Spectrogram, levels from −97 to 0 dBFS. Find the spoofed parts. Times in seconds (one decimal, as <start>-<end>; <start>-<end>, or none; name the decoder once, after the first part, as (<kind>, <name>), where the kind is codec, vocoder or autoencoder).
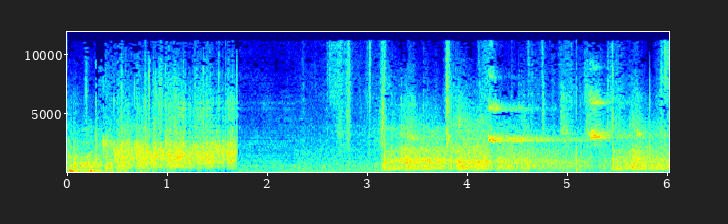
1.1-2.3 (codec, SNAC)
